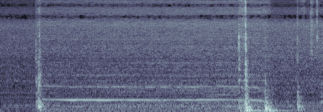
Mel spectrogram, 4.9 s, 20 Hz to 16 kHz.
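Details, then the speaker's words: Fiat 500 Abarth new window lift assembly (regulator and motor) after replacement, accessories on, raising tab to meet glass: clean steady motor whine about three seconds with clunk at each travel end; operating normally. "we're going to go ahead and turn the accessories on to the vehicle and then have this tap go up and connect so here we go"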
